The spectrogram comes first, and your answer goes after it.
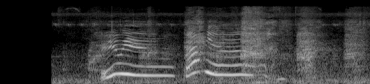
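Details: A happy Siberian Husky, apparently greeting someone who came home late, gives two drawn-out, yodelling calls that swoop up and then hold steady.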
